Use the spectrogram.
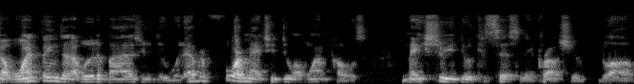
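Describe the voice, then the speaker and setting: A man speaks at a fairly quick pace. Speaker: online business trainer; blogger teaching blogging. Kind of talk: screen-share tutorial. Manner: fast; casual, halting with fillers. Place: home room. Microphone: webcam.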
